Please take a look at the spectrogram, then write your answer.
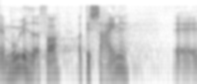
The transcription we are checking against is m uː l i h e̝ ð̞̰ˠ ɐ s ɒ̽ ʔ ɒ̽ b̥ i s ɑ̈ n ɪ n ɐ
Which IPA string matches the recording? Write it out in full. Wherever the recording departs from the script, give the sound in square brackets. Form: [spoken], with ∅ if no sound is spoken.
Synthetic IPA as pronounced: m uː l i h e̝ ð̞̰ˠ ɐ [f] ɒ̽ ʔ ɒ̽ [d̥] i s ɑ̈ [∅] ɪ n [ə]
